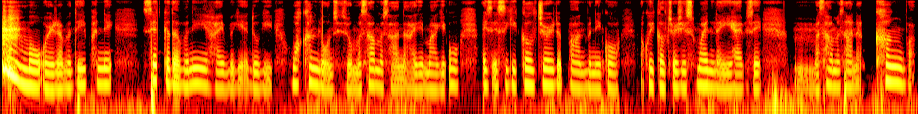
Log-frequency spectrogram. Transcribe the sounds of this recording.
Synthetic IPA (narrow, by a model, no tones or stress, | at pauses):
mɐwʔojɾɐbɐdipʰɐnːeset̚kɐdɐ̰bɐnihajbɐɡḭɐ̰duɡḭwakʰɐnlo̰nsi̥sumɐsamɐsa̰nɐ̰ɦajɾimaɡiʔoɐjsiɐsiɡikɐlt͡ʃɐɾdɐpanbɐnikʰoɐkʰojkɐlt͡ʃɐɾs̬isumajnlɐjiɦajbɐse | mɐsamɐsanʔɐ̰kʰɐŋbɐ̰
